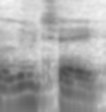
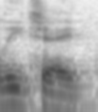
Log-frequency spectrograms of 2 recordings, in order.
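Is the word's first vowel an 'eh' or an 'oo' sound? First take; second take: oo; eh. First: The first vowel sounds like 'oo'. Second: The first vowel sounds like 'eh'. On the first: The speaker calls it wrong. "I kept saying luche" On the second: The speaker calls it right. "Fucking leche"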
